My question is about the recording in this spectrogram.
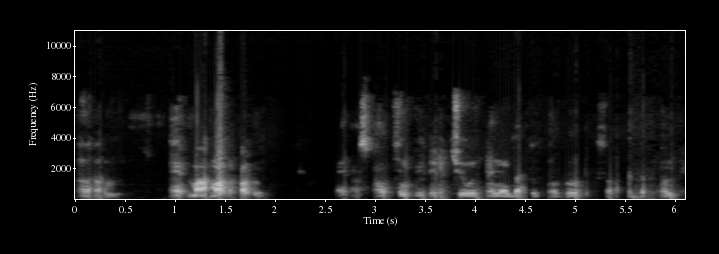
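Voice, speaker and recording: A man calling in on a glitchy phone line that keeps breaking up, asking questions in a halting, polite way with restarts. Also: on the low side, vocal fry, no room sound. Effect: glitchy, choppy phone line that keeps breaking up. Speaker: caller. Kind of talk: casual call-in question. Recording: muffled, breaking-up phone call.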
